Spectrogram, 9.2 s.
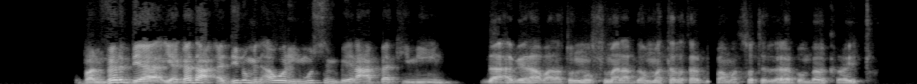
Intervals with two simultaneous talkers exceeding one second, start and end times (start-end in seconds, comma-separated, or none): none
